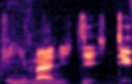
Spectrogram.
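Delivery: half-whispered, muttered aside to oneself. Muttering an aside to yourself while the others talk, half-whispered to self. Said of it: "I'm whispering that to myself".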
